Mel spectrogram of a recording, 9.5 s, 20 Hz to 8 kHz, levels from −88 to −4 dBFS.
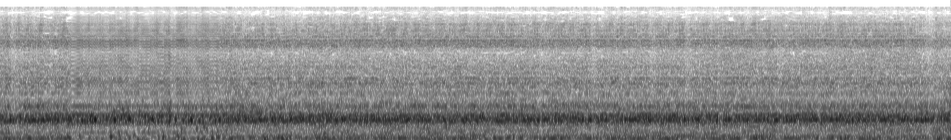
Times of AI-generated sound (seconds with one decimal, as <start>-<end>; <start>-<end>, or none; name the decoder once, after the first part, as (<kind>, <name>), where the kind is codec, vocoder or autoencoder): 0.7-2.2 (vocoder, Vocos)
